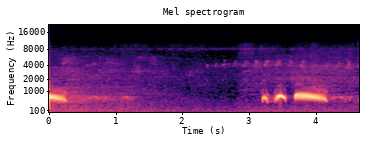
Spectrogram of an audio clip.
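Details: Spotted dove in the 'giọng đồng' voice style, cooing used to stimulate and lure other doves: a short fading coo at the start, then after a pause two quick low hooting notes followed by one long drawn-out coo.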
